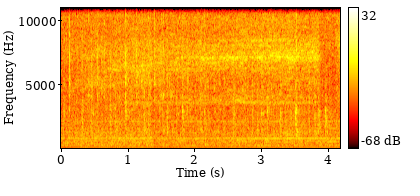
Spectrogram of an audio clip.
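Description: A KURAKI KV-1000 machine tool runs its axis and spindle, giving a steady, loud mechanical whir with a constant low hum and faint fine ticking throughout, with no talking.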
